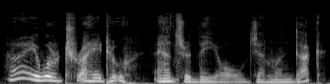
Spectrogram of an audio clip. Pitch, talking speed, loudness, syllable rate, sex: 140 Hz, 165 wpm, -19 LUFS, 4.6 syllables/s, male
